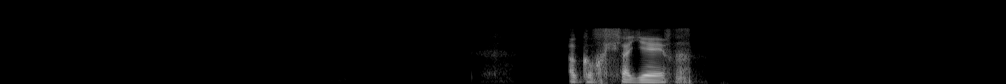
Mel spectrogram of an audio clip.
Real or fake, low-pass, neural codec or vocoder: fake; 5.4 kHz; codec, 16 kHz, 0.7 kbps, FocalCodec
